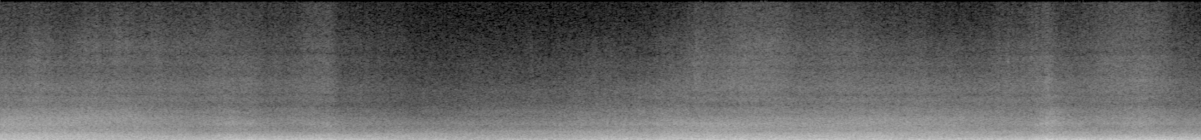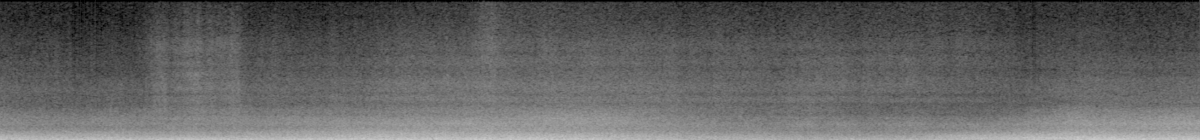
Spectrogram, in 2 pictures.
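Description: Ocean waves breaking on a pebble beach, a continuous surf wash that swells and eases several times, with a few brief sharper splashes.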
